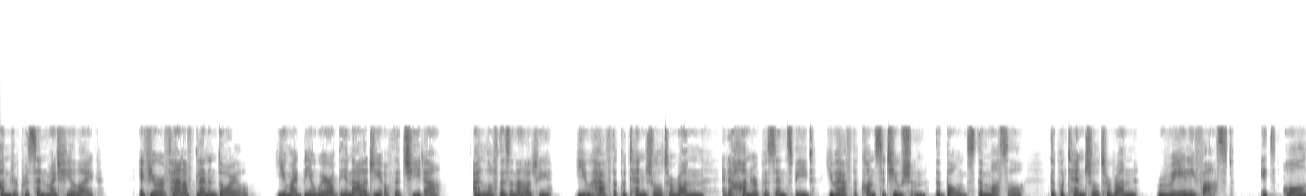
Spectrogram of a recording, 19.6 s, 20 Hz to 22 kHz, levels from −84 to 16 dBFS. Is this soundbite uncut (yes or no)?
no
